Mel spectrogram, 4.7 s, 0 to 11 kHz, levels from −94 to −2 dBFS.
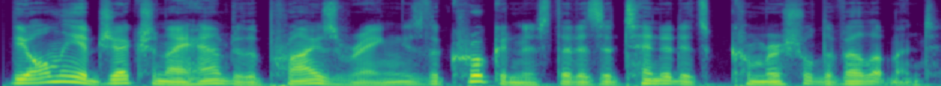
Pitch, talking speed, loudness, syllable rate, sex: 105 Hz, 230 wpm, -19 LUFS, 6.9 syllables/s, male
